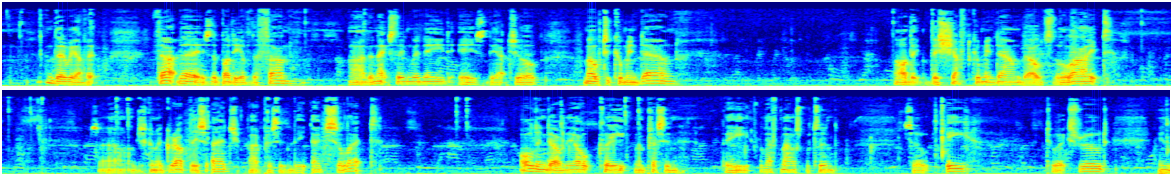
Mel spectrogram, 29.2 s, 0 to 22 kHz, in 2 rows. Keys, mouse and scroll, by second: 0.9 middle click, 3.1 scroll up 1, 4.5 scroll down 1, 11.4 middle click, 11.5-12.7 scroll, 13.6 scroll up 3, 13.7 scroll down 2, 16.0 click, 16.0-16.8 scroll, 17.8 click, 20.2 click, 22.4 alt+click, 26.0 e, 29.0 z.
